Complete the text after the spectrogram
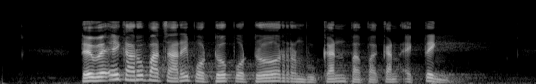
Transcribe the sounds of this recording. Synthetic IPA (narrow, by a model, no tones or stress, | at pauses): ɖ̥ɛ̤weʔekaɾopat͡ʃaɾepɔɖ̥ɔ̤pɔɖ̥ɔ̤rəmbukanb̥a̤b̥a̤kanɛk̚t̪ɪŋ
